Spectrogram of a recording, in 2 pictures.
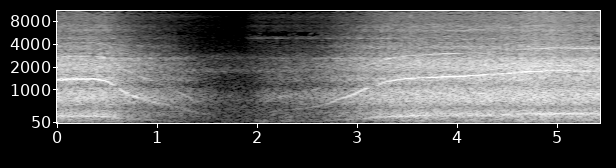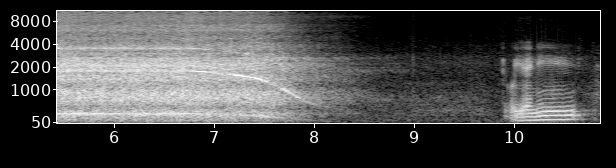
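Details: Brushless motor/turbocharger fan on a servo tester with its original potentiometer, powered by a 12 V computer power supply: whine climbs to a steady high pitch, holds evenly, then winds down smoothly. Healthy motor at high speed.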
